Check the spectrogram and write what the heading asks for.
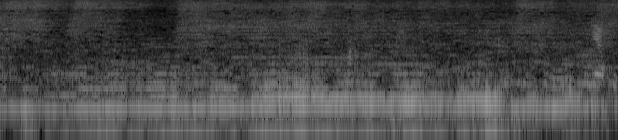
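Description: Rice vermicelli stir-frying in a wok, a spatula stirring and scraping through the food over a faint sizzle, with a brighter hiss in the first couple of seconds. A steady low hum runs underneath.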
